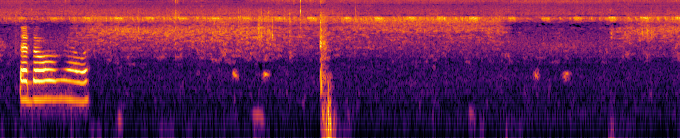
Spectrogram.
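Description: A shallow stream flows and trickles steadily.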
